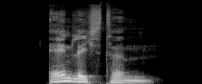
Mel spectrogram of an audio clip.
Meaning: strong dative masculine/neuter singular superlative degree of ähnlich
- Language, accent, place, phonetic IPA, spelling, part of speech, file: German, Germany, Berlin, [ˈɛːnlɪçstəm], ähnlichstem, adjective, De-ähnlichstem.ogg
